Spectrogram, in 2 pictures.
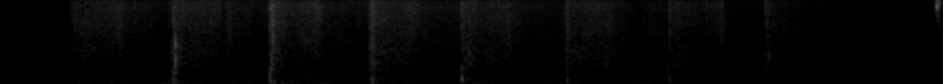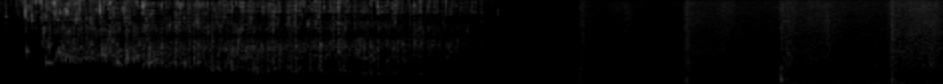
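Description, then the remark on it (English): Steady footsteps walk away, then water runs and pours into a glass for a few seconds, filling with a rising hiss, before the footsteps return. No one speaks. “Well, here, give me your glass. I'll go get that for you.”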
